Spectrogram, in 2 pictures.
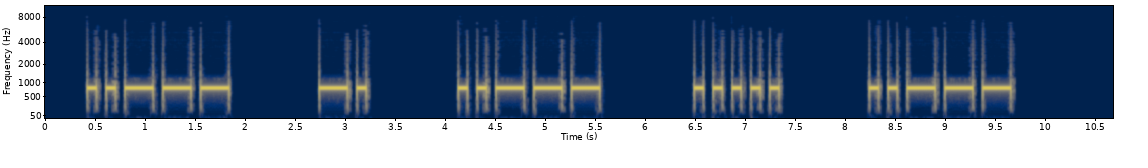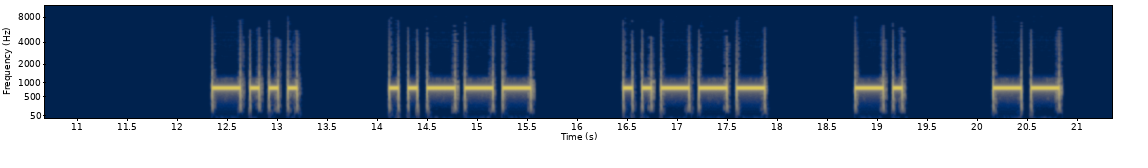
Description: Morse code, heard as a keyed tone, about 13 wpm, spaced as for 7 wpm, 800 Hz. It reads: 2N252 B22NM
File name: LEZIONI / 9 2 ws 12wpm 3406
